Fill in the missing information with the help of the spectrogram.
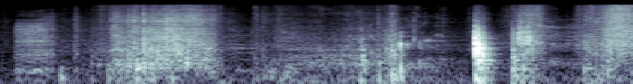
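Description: Cardboard model-locomotive boxes handled on a work table. There is a rustling scrape about a second in as a box is slid and opened, then a sharp knock a little after three seconds, the loudest sound, followed by a smaller knock.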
